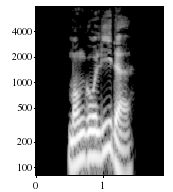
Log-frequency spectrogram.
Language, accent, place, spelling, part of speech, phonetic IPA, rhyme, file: German, Germany, Berlin, mongolide, adjective, [ˌmɔŋɡoˈliːdə], -iːdə, De-mongolide.ogg
- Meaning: inflection of mongolid: 1. strong/mixed nominative/accusative feminine singular 2. strong nominative/accusative plural 3. weak nominative all-gender singular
